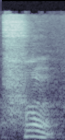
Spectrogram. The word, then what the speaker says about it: 縫: 만들려고 로가 다입니다 다음에는 중국어 봉자를 써서 풍 풍 풍풍 영어 발음 F 발음하는 것처럼 풍 풍 풍이 됩니다 그다음에이 또 부부에서 보수하다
